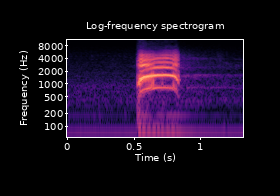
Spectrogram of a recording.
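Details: Raven giving a single harsh, harmonic call of about a third of a second, steady and slightly nasal, in a quiet background.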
